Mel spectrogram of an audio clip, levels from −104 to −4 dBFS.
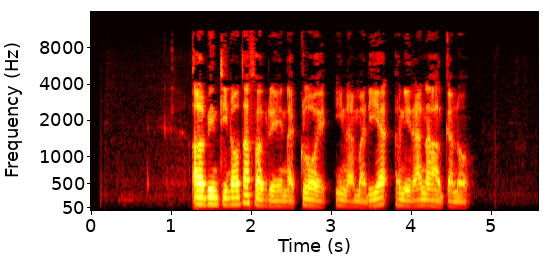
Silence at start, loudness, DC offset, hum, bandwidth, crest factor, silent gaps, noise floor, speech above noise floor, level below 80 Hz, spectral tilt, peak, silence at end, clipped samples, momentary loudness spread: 1.25 s; -25 LUFS; under 0.1%; none; 11 kHz; 22 dB; none; -82 dBFS; 57 dB; -72 dBFS; -5 dB/octave; -4 dBFS; 0.9 s; under 0.1%; 17 LU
